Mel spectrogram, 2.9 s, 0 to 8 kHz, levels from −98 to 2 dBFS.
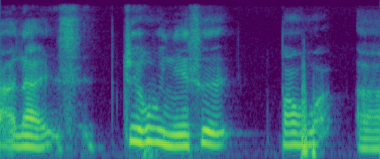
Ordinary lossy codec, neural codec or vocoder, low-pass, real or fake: none; none; 7.2 kHz; real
